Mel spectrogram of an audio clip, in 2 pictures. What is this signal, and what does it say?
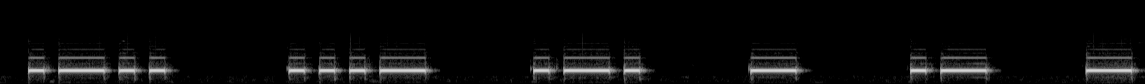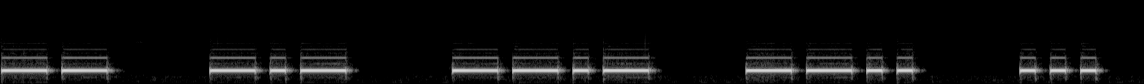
Morse code, heard as a keyed tone, about 8 wpm, 650 Hz. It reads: L V R T A O K Q Z S
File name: jh8cbh / 2023cw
